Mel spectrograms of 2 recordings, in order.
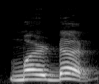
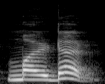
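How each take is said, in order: First: The vowel is said unstressed and reduced. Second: The vowel is said unstressed and reduced.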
